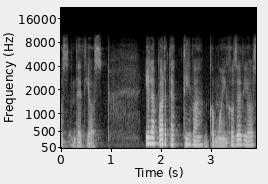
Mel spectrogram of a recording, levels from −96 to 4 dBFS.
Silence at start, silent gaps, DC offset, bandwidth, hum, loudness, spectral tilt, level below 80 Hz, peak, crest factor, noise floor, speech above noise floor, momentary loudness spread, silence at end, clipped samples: 0 s; none; under 0.1%; 9.8 kHz; none; -22 LUFS; -6.5 dB/octave; -50 dBFS; 0 dBFS; 22 dB; -50 dBFS; 29 dB; 12 LU; 0 s; under 0.1%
